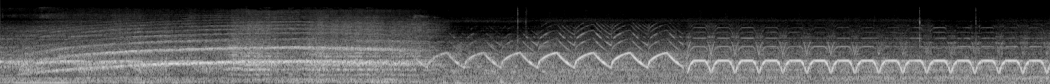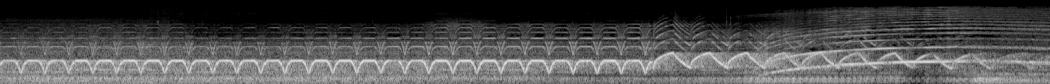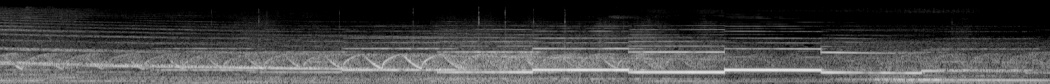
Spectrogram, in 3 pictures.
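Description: Fire engine sirens cycling through wail, yelp and a fast warble. Partway through, a mechanical siren winds up and coasts slowly down under the yelp. Near the end come long, loud, steady horn blasts, likely the truck's air horns.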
